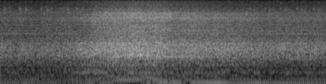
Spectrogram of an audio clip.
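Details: Lada Niva engine knock: the engine swells through a rev and settles back with a light, rough knocking under the drone; the owner asks what it is, cause unclear.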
